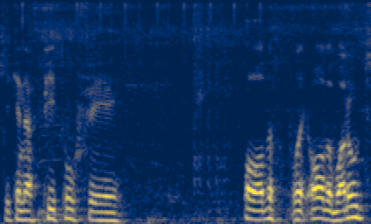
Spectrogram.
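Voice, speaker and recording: Mid-range, steady and mellow, this man's voice carries a thick, broad Glaswegian accent as he chats on a podcast at a moderate pace. He's a stand-up from Glasgow, Scotland, colloquial, using broad Scots words, swearing a bit and occasionally stuttering slightly. The recording is low quality with slight background noise.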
